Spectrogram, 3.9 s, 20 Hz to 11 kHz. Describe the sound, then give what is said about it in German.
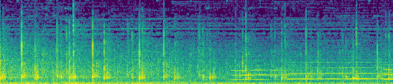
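Horse hooves clip-clop in a steady run of strikes as a stately horse-drawn carriage of 1740 passes through a city gate on a cool harvest-festival day, evenly loud over a low rumbling background. “Anstandslos passierte die herrschaftliche Kutsche das Wendische Tor”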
